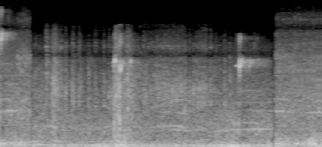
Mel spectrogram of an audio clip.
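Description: Low rumble of BMX tyres rolling over skatepark concrete, with wind on the microphone, and three sharp knocks about a second and a half apart.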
